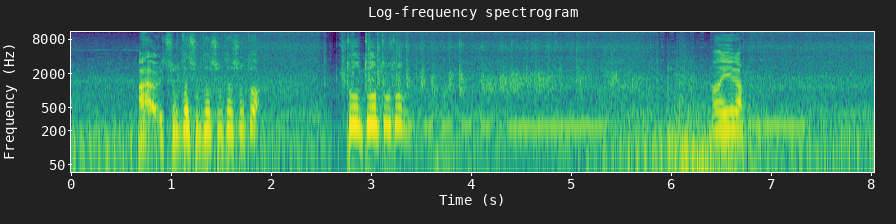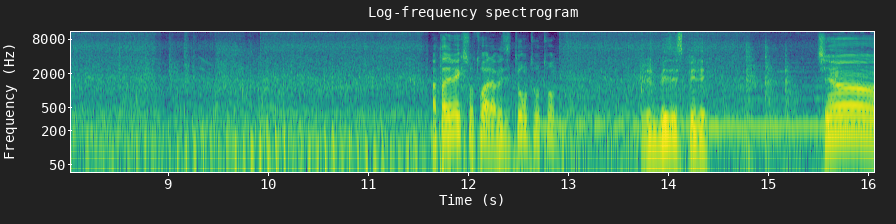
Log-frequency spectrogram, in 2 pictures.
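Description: A rotary machine gun fires in rapid bursts.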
